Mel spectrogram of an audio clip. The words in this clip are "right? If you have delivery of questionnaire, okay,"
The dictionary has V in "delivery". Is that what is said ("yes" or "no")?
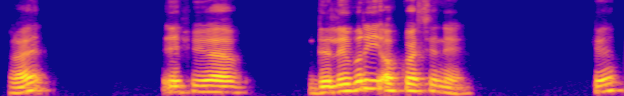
no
